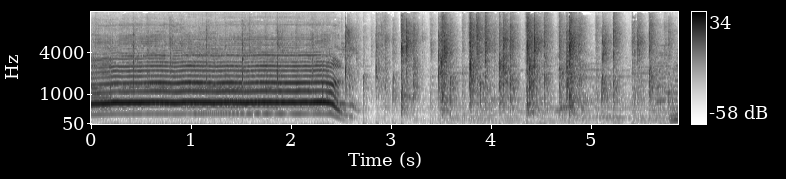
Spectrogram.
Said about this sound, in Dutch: applaus voor de one only …!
